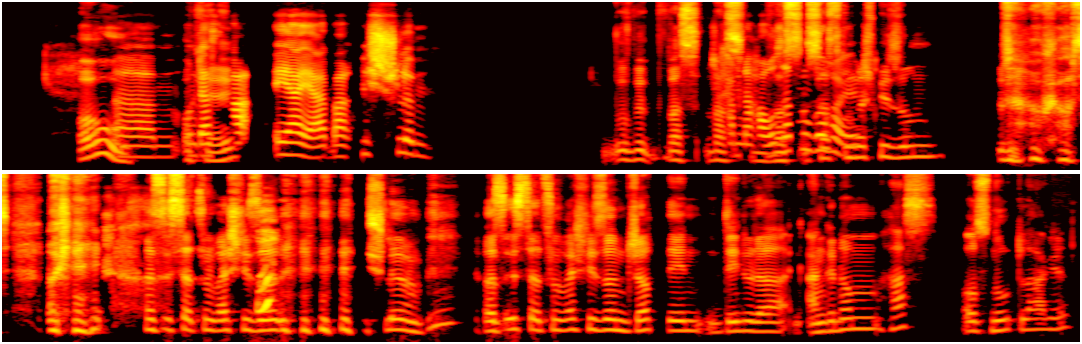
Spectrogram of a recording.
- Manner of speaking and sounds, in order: surprised: "Oh"; other background noise; laughing while speaking: "oh Gott, okay"; other noise; giggle
- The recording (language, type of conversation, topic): German, podcast, Wie kann man über Geld sprechen, ohne sich zu streiten?
- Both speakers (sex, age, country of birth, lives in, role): female, 35-39, Italy, Germany, guest; male, 20-24, Germany, Germany, host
